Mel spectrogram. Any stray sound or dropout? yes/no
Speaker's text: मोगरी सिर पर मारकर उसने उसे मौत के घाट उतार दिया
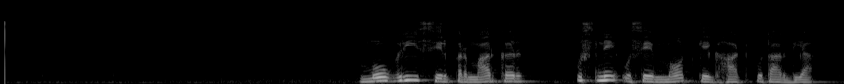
no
